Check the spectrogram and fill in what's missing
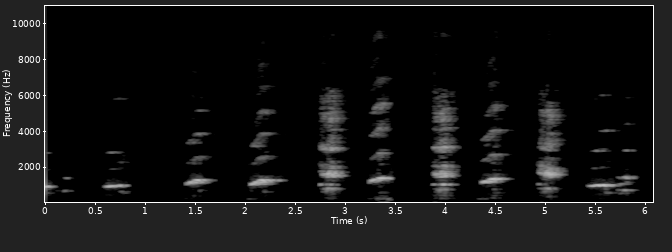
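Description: Grey-cowled wood rail giving a loud, rhythmic series of nasal, honking notes, about two per second, some rising and some harsh and raspy, with no other sounds.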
